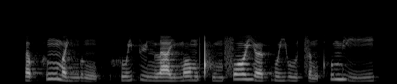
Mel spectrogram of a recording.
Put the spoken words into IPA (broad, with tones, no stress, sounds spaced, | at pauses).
ɐ˨˥ p̚ h ʊ˥ ŋ m ɐ˨ j ŋ ʊ˨˩ ŋ | h uː˨˥ j p yː˨ n l aː˨ j m ɔː˧ m kʷʰ ɐ˨˧ m f ɔː˥ j œː˨˥ k̚ uː˨˧ j uː˨ t͡s ɐ˨˩ m kʷʰ ɐ˥ m j iː˨˧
